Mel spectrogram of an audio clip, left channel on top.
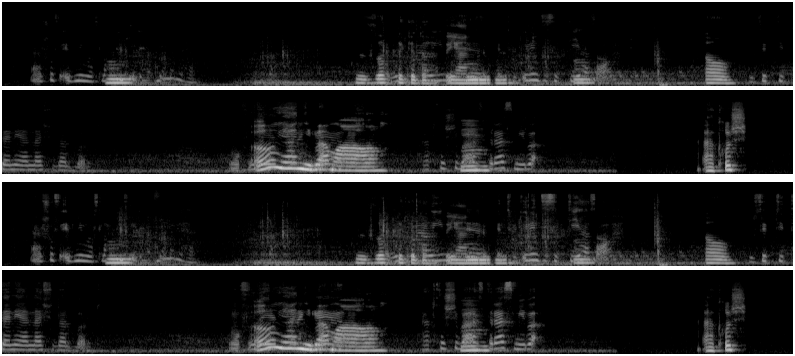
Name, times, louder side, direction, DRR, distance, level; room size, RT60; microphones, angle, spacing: voice 1, 0.3-1.1 1.6-2.0 3.8-6.2 7.6-8.8 10.2-11.4 12.1-13.3, right 2 dB, 45° right, 1.9 m, -38 dB
voice 2, 1.0-1.4 3.5-5.2 5.7-5.9 7.0-7.3 10.4-11.8 12.5-12.8 14.9-15.4, left 1 dB, 15° left, 0.5 m, -24 dB
sound 1, 1.1-7.1, right 2 dB, 85° right, 2.2 m, -47 dB
sound 2, 2.5-14.1, equal, 75° left, 7.6 m, -50 dB
head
